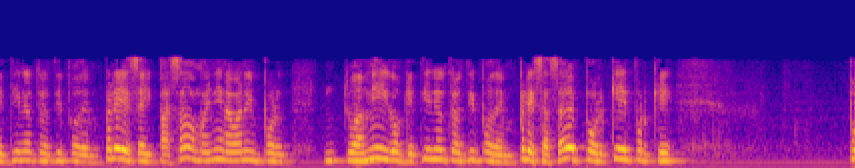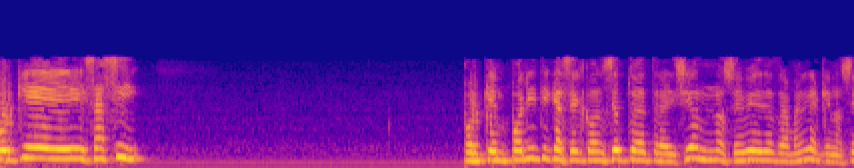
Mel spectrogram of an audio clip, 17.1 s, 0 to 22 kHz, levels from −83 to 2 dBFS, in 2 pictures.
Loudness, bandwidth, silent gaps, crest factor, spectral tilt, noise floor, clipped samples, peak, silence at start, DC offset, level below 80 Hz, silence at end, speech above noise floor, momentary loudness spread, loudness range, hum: -14 LUFS; 5.4 kHz; none; 14 dB; -7 dB/octave; -43 dBFS; under 0.1%; 0 dBFS; 0 s; under 0.1%; -46 dBFS; 0 s; 30 dB; 9 LU; 5 LU; 50 Hz at -45 dBFS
